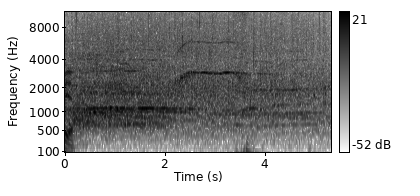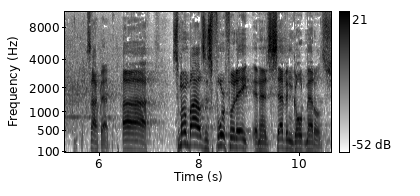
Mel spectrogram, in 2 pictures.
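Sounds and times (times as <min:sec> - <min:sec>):
audience applause: 0:00.0 - 0:06.6
speech: 0:05.8 - 0:10.6.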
